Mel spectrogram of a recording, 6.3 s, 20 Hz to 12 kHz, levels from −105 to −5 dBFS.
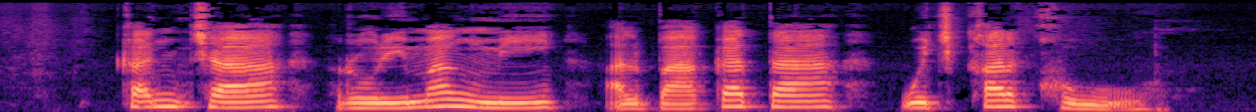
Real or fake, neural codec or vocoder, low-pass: real; none; 10.8 kHz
